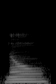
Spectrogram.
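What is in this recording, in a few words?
"nou" first tone, pinyin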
